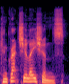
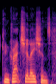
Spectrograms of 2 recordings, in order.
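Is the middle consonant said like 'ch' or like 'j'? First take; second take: ch; ch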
